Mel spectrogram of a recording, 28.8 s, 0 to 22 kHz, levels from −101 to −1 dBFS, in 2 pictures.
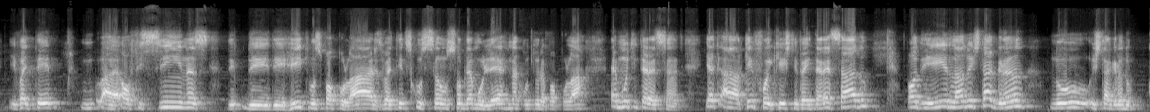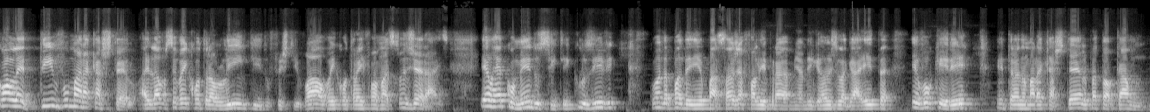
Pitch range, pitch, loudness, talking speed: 140-175 Hz, 155 Hz, -17 LUFS, 165 wpm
